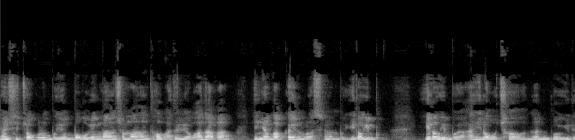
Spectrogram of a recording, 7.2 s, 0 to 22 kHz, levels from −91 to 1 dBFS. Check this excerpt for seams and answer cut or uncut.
uncut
